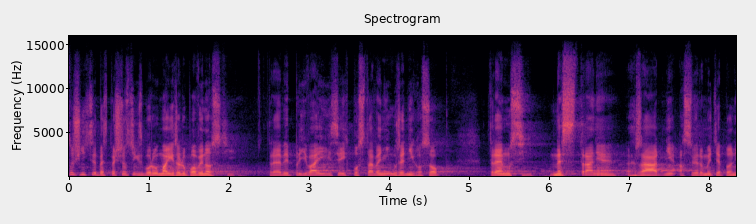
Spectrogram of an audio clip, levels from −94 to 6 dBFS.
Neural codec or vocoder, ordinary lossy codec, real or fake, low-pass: vocoder, 44.1 kHz, 128 mel bands every 512 samples, BigVGAN v2; Opus, 64 kbps; fake; 14.4 kHz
